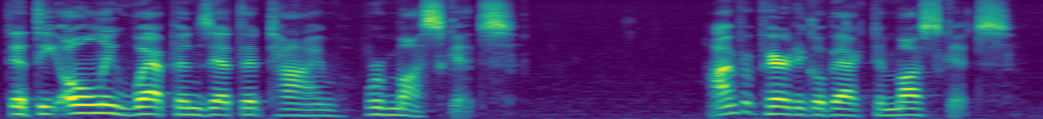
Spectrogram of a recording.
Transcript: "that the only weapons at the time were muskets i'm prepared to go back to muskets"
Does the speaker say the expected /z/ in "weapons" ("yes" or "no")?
yes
